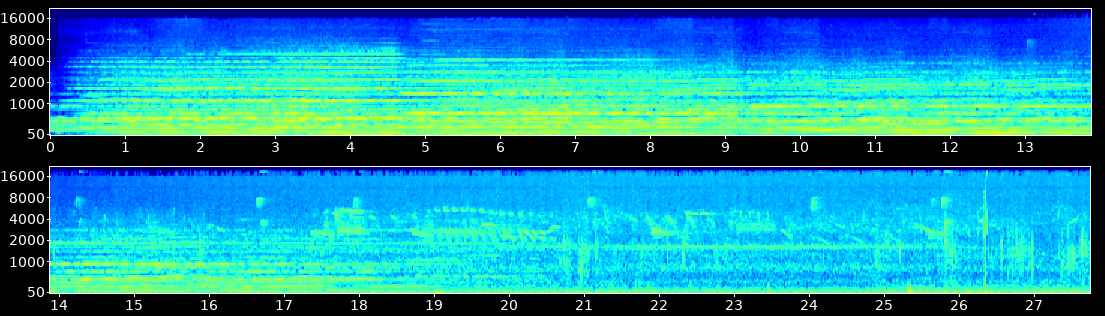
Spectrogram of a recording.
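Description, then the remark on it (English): A dense, steady drone from clouds of non-biting midges hums in layered tones for the first half, then thins out, leaving faint bird chirps and soft footsteps over a quieter background. “So I'm in a spot with so many midges that you can actually hear them as a background hum.”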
